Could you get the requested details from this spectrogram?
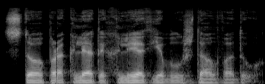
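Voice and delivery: low, slow and dark announcer voice; dramatic film narrator, dragging it out; ominous voiceover. A narrator's reading. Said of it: "вещал закадровый голос".

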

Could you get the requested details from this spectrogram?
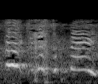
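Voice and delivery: high, loud alarmed yell; loud frantic screaming; panic shout. Acted. Panic as rats come.

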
